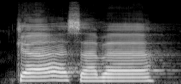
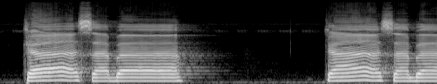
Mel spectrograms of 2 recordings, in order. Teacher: Huruf ka kita panjangkan 2 harokat karena di depannya terdapat alif.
